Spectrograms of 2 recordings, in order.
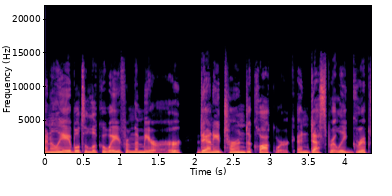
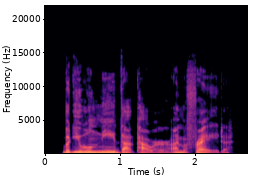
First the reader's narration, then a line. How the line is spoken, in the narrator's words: Clockwork sighed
